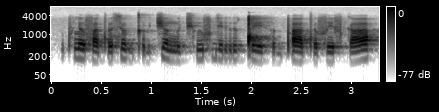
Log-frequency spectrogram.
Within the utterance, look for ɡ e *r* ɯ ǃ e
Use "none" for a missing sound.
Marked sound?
r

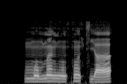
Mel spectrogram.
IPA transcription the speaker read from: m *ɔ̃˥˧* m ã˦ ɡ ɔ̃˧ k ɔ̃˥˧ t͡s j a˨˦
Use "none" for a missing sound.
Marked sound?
ɔ̃˧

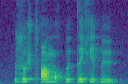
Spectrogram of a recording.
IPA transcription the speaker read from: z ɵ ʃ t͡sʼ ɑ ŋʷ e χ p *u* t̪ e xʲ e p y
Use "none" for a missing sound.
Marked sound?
ʉ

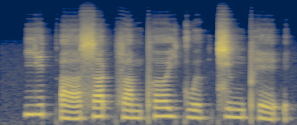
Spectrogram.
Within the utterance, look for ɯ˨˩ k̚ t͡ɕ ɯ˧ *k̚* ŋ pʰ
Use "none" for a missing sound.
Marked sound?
none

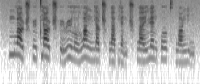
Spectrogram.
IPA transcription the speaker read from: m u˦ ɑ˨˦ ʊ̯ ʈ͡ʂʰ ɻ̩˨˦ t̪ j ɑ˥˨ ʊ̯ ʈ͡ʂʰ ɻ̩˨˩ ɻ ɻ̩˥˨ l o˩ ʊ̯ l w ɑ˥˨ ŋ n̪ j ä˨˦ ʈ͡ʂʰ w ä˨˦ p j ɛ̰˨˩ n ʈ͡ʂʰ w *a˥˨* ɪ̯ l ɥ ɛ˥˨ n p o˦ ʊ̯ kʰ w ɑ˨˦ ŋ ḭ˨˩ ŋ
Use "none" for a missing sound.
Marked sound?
a˨˦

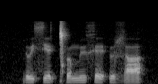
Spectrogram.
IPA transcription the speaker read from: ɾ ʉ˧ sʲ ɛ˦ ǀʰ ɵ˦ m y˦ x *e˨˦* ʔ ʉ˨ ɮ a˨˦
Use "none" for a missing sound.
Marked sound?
e˨˦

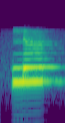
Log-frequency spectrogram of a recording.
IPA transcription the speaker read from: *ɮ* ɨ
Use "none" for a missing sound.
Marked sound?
n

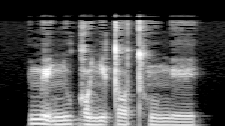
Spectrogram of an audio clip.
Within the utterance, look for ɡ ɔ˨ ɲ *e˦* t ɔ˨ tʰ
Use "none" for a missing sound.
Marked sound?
ḛ˦˨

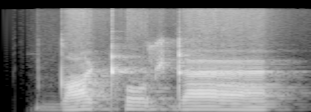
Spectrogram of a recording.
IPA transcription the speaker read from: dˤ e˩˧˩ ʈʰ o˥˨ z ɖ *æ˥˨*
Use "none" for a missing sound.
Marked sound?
æ˥˨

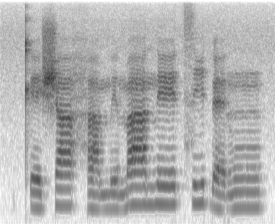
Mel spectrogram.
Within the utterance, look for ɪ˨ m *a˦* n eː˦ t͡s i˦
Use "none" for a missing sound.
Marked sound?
aː˦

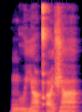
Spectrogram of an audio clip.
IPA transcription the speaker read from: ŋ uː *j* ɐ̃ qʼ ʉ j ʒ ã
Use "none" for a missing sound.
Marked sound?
j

